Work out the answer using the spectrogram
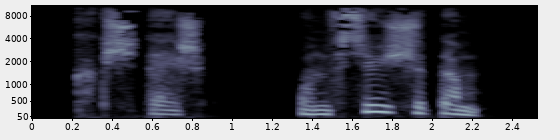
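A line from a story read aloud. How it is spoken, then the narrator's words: Whispered question. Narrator (Russian): прошептала она вопрос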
